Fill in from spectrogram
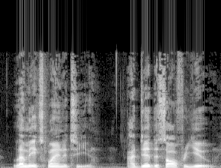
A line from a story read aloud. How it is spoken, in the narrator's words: he said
